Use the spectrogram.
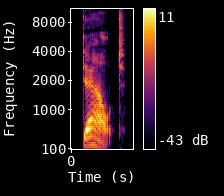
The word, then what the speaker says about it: doubt: centuries earlier so again from dubit to doubt we hear how that b sound in the middle was lost in French English writers usually spell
